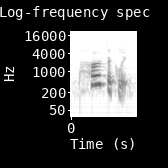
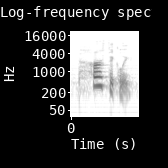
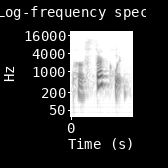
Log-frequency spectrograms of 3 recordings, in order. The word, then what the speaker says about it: perfectly: the pronunciation of perfectly perfectly where does a stress go it goes on the first syllable perfectly perfectly but you said perfectly so if you just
